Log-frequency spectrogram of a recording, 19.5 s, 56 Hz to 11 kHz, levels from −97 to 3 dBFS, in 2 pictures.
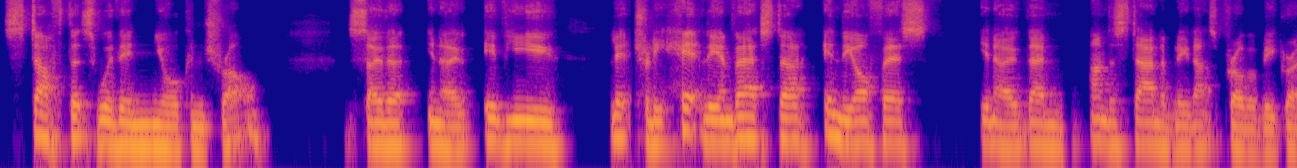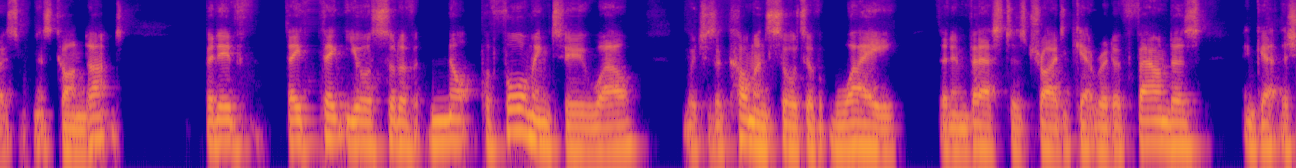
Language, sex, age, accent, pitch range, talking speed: English, male, 30-49, British, 100-125 Hz, 170 wpm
